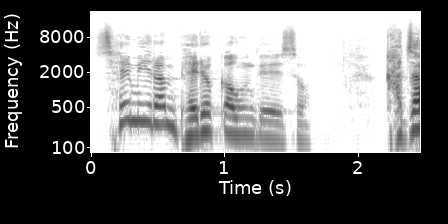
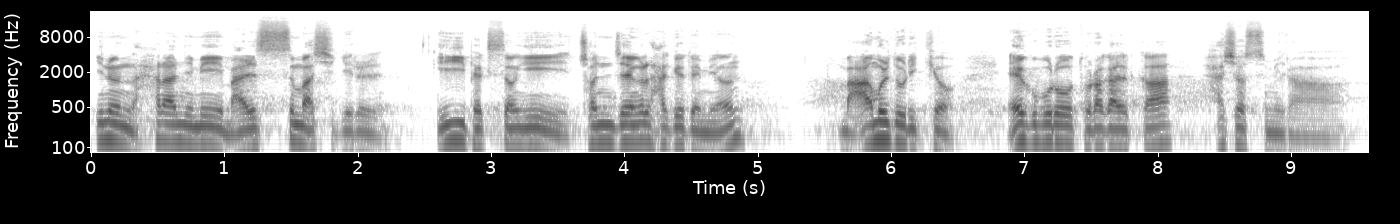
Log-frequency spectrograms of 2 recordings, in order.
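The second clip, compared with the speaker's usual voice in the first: scripture reading; 8 semitones lower, 3 dB quieter than usual. Acted. Pastor leads congregation reading the verse together, solemn scripture reading. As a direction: read the verse aloud, low and unhurried. Reads scripture aloud in unison.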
